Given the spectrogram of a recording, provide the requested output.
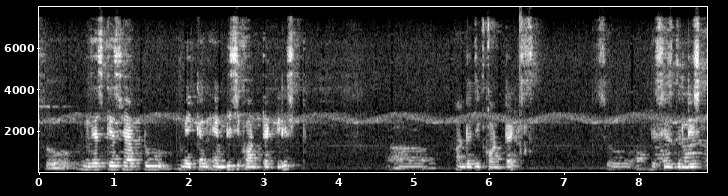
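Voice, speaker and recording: A man presenting a step-by-step tutorial in halting, short broken phrases on a lo-fi recording. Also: fairly high pitch, a little mellow. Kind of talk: screen-share tutorial, explaining step by step. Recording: dull lo-fi mic with faint noise.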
